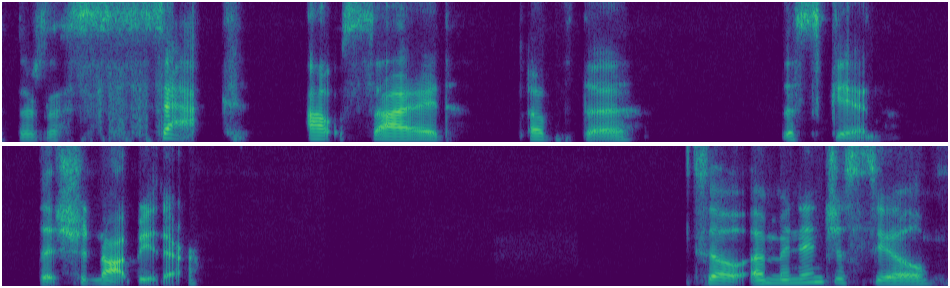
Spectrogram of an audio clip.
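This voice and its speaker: A woman instructor walks students through course material, pausing on fillers and correcting herself mid-word. Her voice sits low with a gravelly edge. The recording is dry and close. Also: no echo. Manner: explanatory, with frequent fillers and self-corrections. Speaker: nursing instructor. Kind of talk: recorded lecture.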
